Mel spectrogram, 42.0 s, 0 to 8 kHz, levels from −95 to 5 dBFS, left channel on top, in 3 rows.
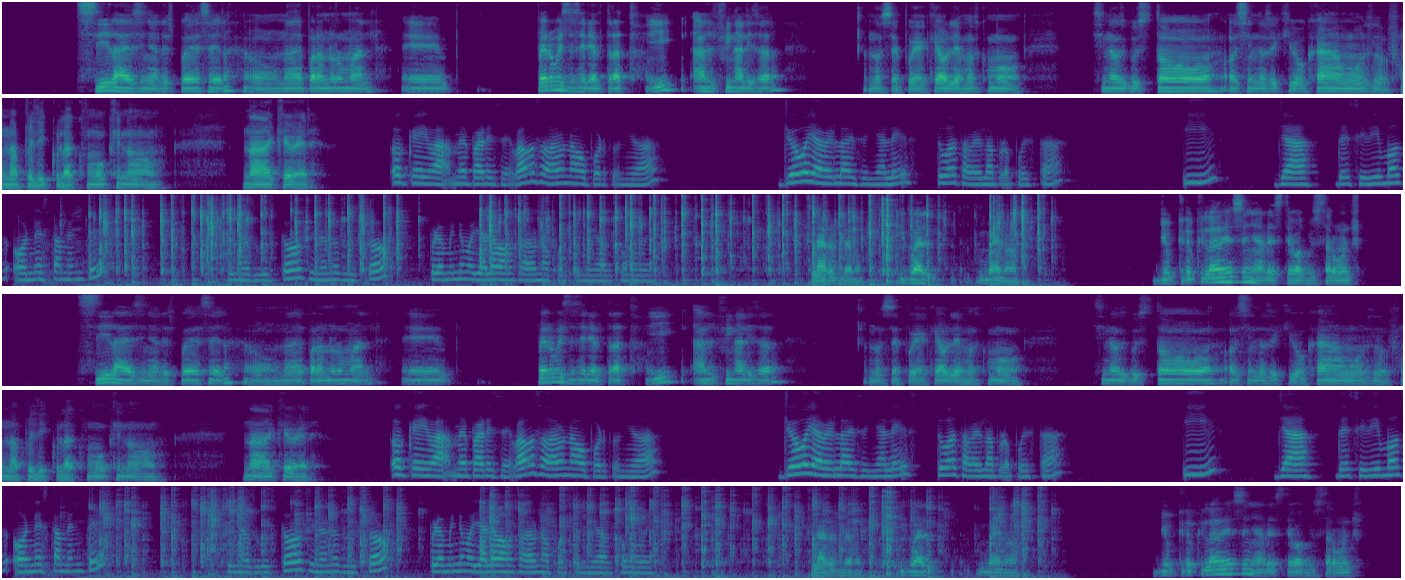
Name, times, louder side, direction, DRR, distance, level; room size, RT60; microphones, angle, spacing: voice 1, 0.8-4.5 5.4-7.9 8.6-10.2 10.9-15.6 16.4-17.2 36.1-36.7 37.0-37.4 37.8-38.2 39.5-41.6, left 4 dB, 75° left, 0.8 m, -39 dB
voice 2, 17.9-20.6 21.8-24.6 25.8-26.2 26.7-29.1 30.2-32.0 32.3-34.6, right 2 dB, 10° right, 0.5 m, -45 dB
Computer keyboard, 28.2-32.2 32.8-38.6, left 8 dB, 60° left, 1.3 m, -45 dB
7.4 x 6.4 x 5.0 m
head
